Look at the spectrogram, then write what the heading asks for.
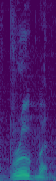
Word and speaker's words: Brugman: a couple years ago asking how do you say brookeman he says brugman the coach tells me brugman so then I called for two years I called her brugman then last year I was at ICS I ran into her just kind of walking across the court I said hey Brookman Brookman right she goes no it's brugman that's like oh geez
